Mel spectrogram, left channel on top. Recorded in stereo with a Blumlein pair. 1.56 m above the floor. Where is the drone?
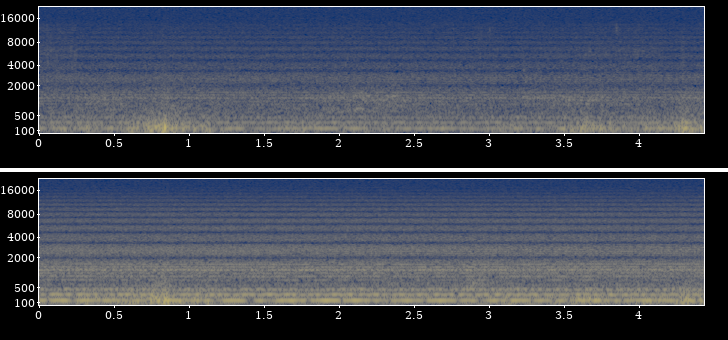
65° right.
